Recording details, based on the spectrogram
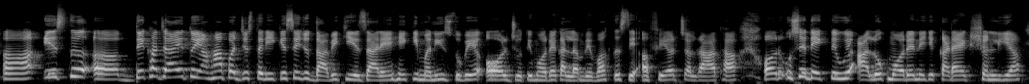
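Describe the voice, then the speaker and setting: A woman's voice: on the high side, moderate pace, hardly any pauses, fairly bright tone. A woman giving news commentary as a co-presenter, analysing at length in a wordy, circling way.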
